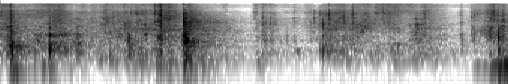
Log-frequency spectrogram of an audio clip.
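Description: Foil wrappers of Pokémon booster packs crinkle and tear as they are opened by hand, with faint, irregular crumpling rustles close by in a quiet room.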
